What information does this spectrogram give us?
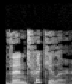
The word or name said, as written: ventricular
